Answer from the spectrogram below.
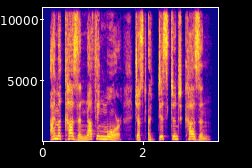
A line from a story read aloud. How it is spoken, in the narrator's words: the man cried, cringing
